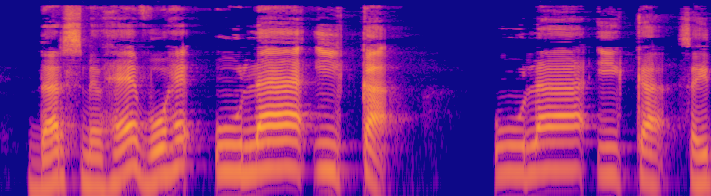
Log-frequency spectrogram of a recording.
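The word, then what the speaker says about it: أولئك: جو پروناؤن ہمارے درس میں ہے وہ ہے اولئک۔ اولئک، صحیح تلفظ کریں، اولئک، اس کا مطلب ہے وہ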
